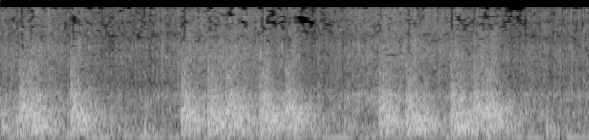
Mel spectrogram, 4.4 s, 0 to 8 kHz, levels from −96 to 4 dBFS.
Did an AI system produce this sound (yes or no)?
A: no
